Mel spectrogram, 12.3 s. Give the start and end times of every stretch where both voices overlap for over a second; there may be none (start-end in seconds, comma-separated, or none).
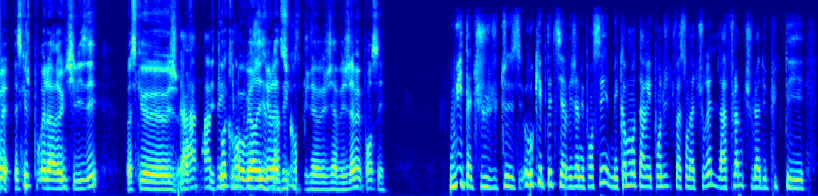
2.7-4.5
